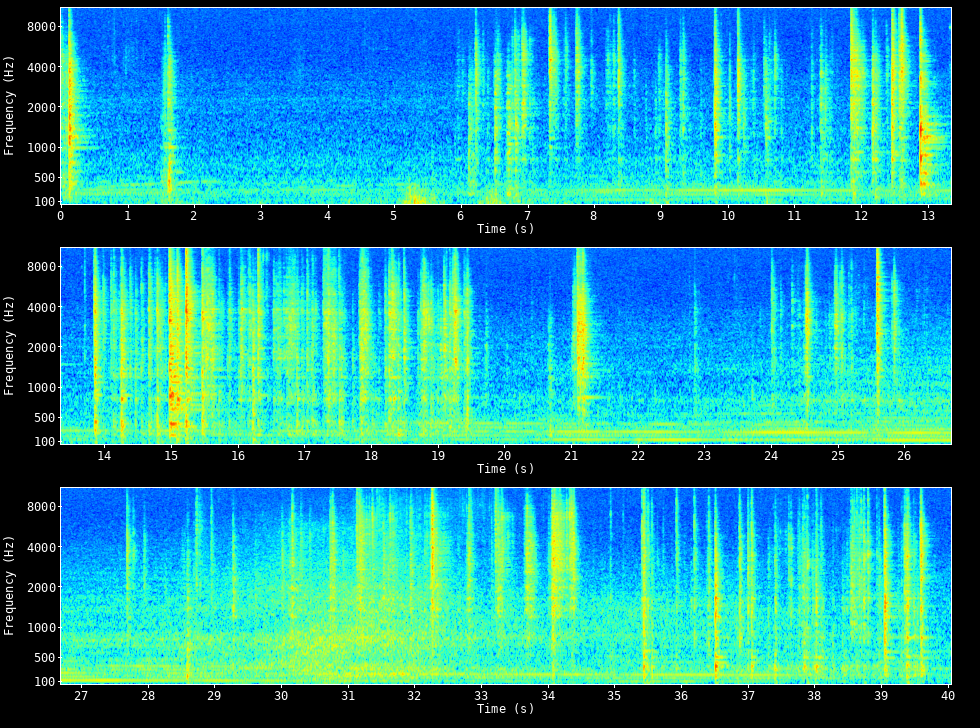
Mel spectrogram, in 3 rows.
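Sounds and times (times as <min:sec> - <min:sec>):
metal hardware clinking in drum: 0:00.0 - 0:00.5, 0:01.5 - 0:01.9, 0:05.9 - 0:19.8, 0:20.5 - 0:21.6, 0:23.9 - 0:26.4, 0:27.4 - 0:39.8.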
